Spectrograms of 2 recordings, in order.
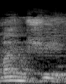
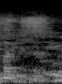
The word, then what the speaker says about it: manger: Donc chaque fois que vous faites une diphtongue, manger, changer, etc., vous employez le N, mais vous ne le prononcez pas.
